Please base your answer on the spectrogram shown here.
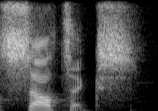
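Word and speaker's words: Celtx: in existence uh uh it's called celtics and it's it's spelled c e l t x it is a free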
